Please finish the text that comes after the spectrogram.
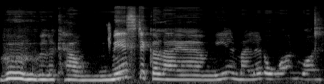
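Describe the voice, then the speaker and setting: A young woman gamer with a playful, excitable, teasing manner, chatting over gameplay and reading game dialogue aloud. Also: fairly high pitch, normal speed, slight background noise. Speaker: gamer, video host.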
